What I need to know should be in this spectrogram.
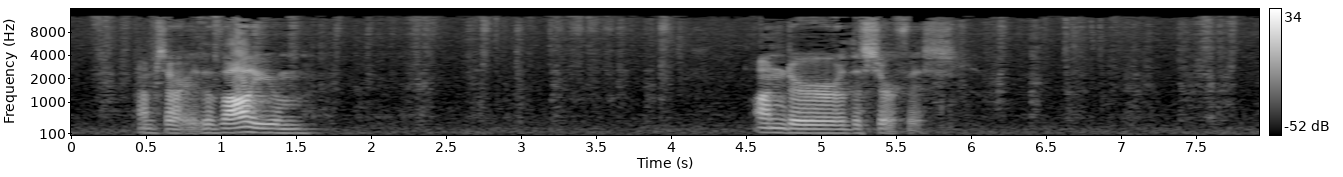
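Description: A marker squeaks and scratches across a board.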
